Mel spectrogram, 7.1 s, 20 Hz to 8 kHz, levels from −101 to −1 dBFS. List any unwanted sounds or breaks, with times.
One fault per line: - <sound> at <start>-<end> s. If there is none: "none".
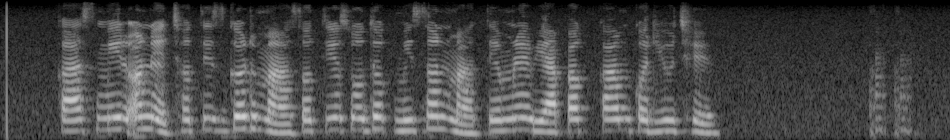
- laugh at 6.5-6.8 s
